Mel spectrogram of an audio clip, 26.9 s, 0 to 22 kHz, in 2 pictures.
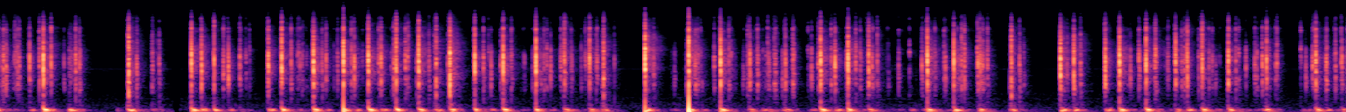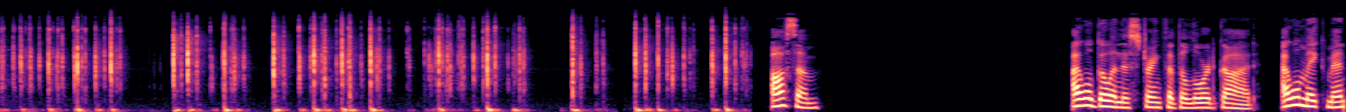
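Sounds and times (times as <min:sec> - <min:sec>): computer keyboard typing: 0:00.0 - 0:21.0.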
